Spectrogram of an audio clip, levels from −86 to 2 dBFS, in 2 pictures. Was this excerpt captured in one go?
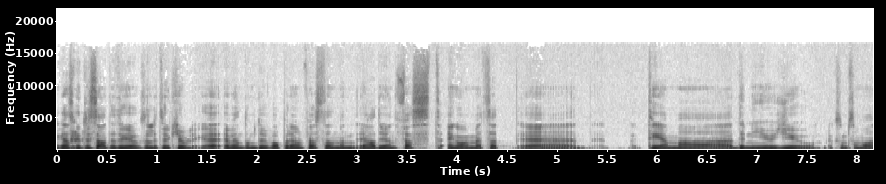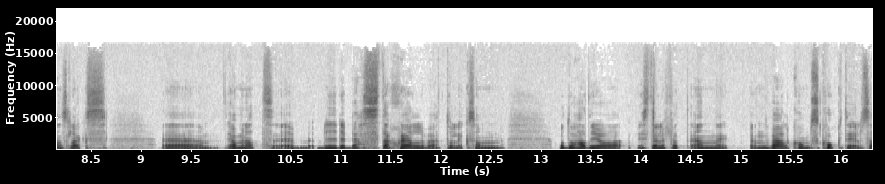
yes; 0 cuts

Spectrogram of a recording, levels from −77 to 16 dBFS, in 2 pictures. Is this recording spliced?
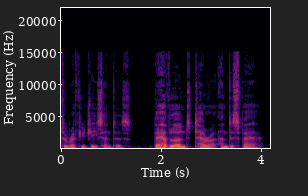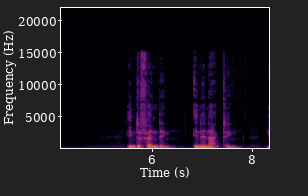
yes; 1 cut; at 1.8 s

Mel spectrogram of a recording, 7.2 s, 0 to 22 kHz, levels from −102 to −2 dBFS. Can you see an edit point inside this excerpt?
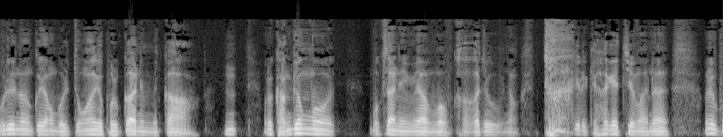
no; 0 cuts

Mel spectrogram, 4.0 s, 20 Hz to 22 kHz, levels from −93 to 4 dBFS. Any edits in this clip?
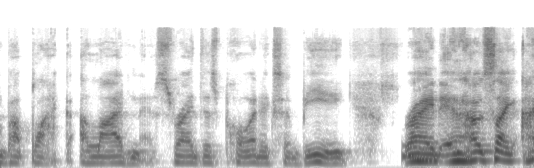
yes; 1 cut; at 3.0 s

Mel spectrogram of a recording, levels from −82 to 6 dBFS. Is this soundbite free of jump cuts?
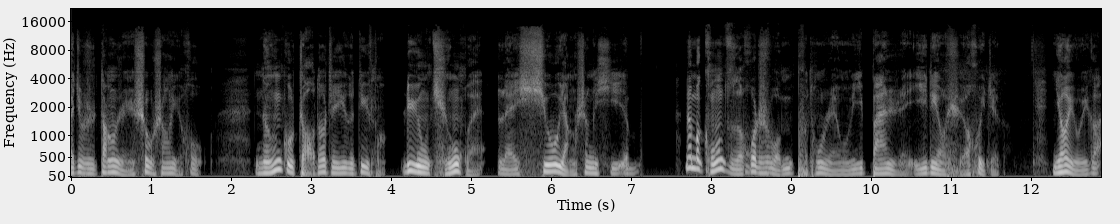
yes; 0 cuts

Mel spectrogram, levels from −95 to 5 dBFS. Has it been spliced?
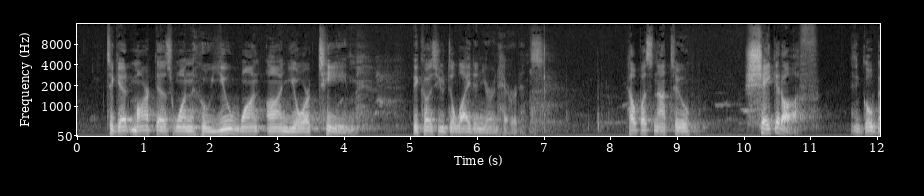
no; 0 cuts

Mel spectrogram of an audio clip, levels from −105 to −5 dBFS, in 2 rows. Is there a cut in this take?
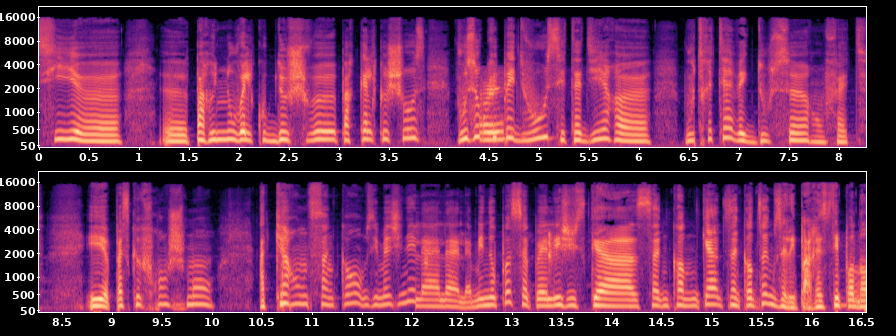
yes; 1 cut; at 12.0 s

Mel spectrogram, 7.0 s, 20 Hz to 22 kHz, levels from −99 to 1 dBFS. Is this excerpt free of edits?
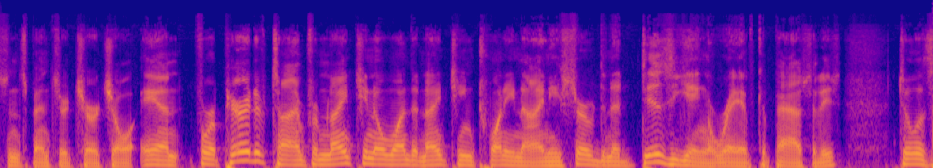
yes; 0 cuts

